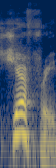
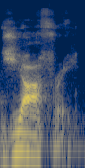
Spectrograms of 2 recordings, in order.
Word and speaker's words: Jeffrey: My name is Jeffrey, not Joffrey.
